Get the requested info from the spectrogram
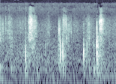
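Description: Footsteps of people walking on a hard surface: a handful of separate, uneven steps over a quiet background.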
